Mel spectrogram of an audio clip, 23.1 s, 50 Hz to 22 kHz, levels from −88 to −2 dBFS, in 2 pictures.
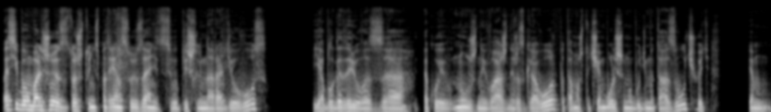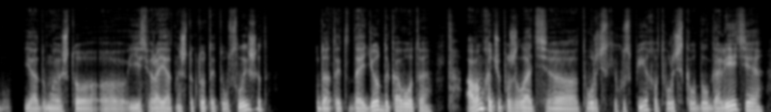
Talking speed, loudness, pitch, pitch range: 145 wpm, -25 LUFS, 105 Hz, 95-120 Hz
